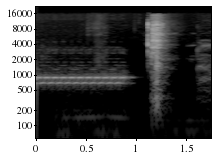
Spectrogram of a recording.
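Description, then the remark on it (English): A club's telephone rings with a steady electronic two-tone warble lasting about a second, then cuts off, followed by a brief loud clatter like a handset being picked up and a faint noise after. “That's the club's phone.”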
